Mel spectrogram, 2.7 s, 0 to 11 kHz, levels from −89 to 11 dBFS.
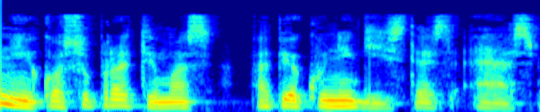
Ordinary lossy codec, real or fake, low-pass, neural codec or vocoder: MP3, 32 kbps; real; 7.2 kHz; none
